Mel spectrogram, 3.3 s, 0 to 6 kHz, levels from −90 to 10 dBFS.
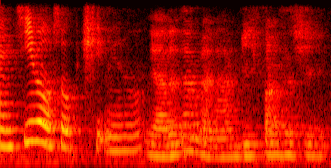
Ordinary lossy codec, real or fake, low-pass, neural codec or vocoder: Opus, 24 kbps; real; 5.4 kHz; none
